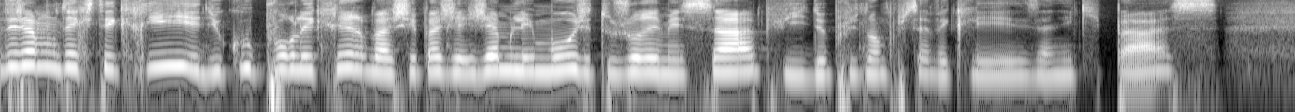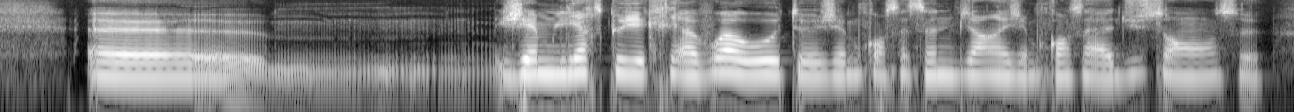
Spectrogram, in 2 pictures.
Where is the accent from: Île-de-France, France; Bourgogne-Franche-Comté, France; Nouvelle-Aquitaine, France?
Île-de-France, France; Gennevilliers; On a joué dans la rue à Gennevilliers, euh, qui est ma ville natale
